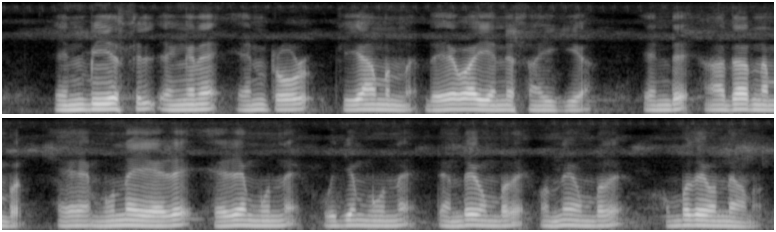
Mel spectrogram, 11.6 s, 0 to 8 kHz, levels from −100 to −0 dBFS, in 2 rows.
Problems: none marked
